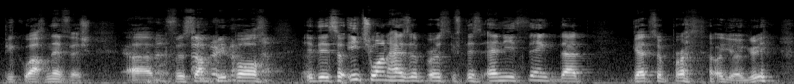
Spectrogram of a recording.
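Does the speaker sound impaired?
No.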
